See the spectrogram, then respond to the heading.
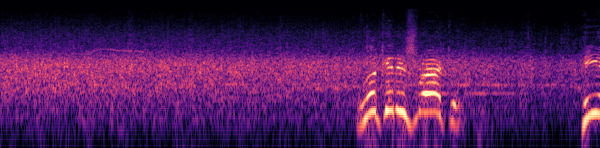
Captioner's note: applause and cheers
